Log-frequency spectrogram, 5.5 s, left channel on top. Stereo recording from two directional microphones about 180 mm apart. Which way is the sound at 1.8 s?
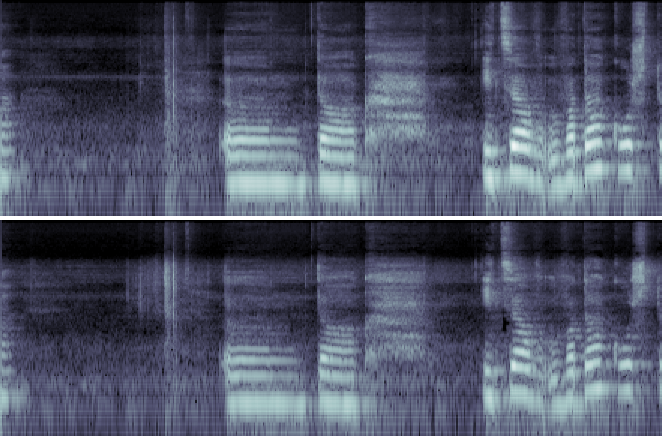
15° left (ahead or behind).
